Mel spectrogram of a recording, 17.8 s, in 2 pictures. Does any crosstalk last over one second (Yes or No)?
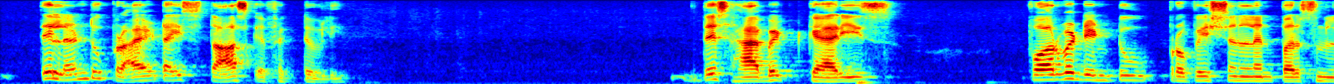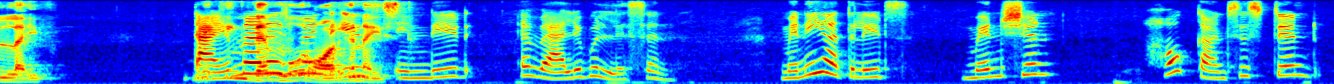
Yes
